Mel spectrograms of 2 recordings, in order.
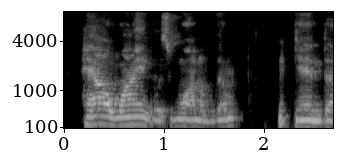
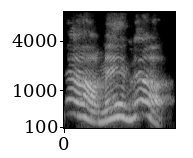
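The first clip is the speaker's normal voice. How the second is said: much higher, amused no; gleeful refusal; 12 semitones higher, slower than usual. Retold or imitated. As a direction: refuse to let it go, enjoying it. Bandleader refusing drummer.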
